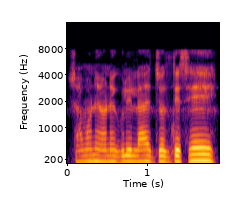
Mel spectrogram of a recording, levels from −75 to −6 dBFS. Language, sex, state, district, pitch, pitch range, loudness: Bengali, male, West Bengal, Cooch Behar, 145 Hz, 140-150 Hz, -16 LUFS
